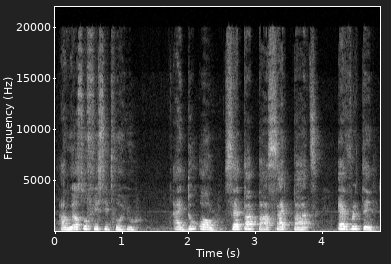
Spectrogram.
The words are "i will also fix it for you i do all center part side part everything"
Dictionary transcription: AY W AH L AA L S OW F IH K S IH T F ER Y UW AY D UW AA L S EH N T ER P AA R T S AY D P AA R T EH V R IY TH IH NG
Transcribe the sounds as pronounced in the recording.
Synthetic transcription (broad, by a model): AY W AH L AA L S OW F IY S IH T F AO Y UW AY D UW AA L S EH N T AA P AA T S AY D P AA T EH V R IY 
